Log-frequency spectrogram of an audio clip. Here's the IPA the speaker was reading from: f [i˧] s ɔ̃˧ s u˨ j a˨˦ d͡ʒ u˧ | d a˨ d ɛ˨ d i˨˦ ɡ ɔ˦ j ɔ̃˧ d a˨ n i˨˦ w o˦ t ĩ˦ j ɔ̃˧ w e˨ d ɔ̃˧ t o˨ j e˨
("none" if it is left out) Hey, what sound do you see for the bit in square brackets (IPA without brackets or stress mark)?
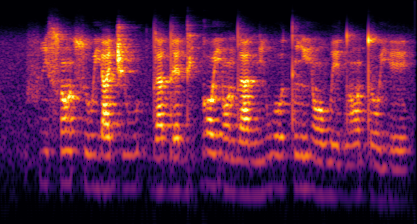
i˧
